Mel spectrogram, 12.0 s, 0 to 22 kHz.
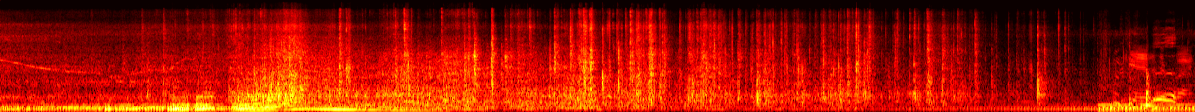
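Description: A car rolling on tires made from 55 gallon drums gives a loud, continuous metallic grinding and crunching over the engine's revving, with people talking over it throughout.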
